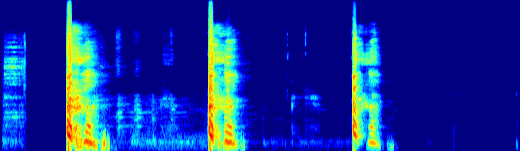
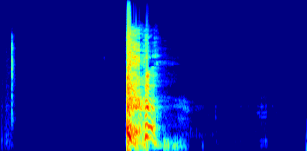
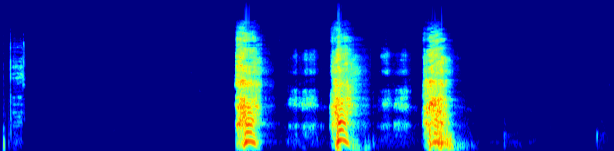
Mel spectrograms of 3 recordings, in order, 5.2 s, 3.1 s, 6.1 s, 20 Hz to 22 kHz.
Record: {
  "three_cough_length": "5.2 s",
  "three_cough_amplitude": 32768,
  "three_cough_signal_mean_std_ratio": 0.24,
  "cough_length": "3.1 s",
  "cough_amplitude": 32768,
  "cough_signal_mean_std_ratio": 0.21,
  "exhalation_length": "6.1 s",
  "exhalation_amplitude": 32767,
  "exhalation_signal_mean_std_ratio": 0.25,
  "survey_phase": "beta (2021-08-13 to 2022-03-07)",
  "age": "45-64",
  "gender": "Male",
  "wearing_mask": "No",
  "symptom_none": true,
  "smoker_status": "Never smoked",
  "respiratory_condition_asthma": false,
  "respiratory_condition_other": false,
  "recruitment_source": "REACT",
  "submission_delay": "2 days",
  "covid_test_result": "Negative",
  "covid_test_method": "RT-qPCR",
  "influenza_a_test_result": "Negative",
  "influenza_b_test_result": "Negative"
}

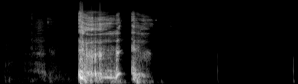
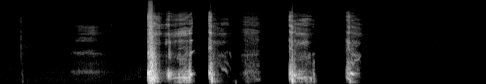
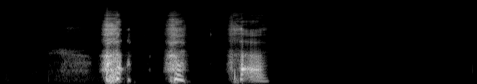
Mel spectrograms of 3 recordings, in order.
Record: {
  "cough_length": "3.0 s",
  "cough_amplitude": 32768,
  "cough_signal_mean_std_ratio": 0.3,
  "three_cough_length": "4.9 s",
  "three_cough_amplitude": 32768,
  "three_cough_signal_mean_std_ratio": 0.25,
  "exhalation_length": "4.8 s",
  "exhalation_amplitude": 32768,
  "exhalation_signal_mean_std_ratio": 0.28,
  "survey_phase": "beta (2021-08-13 to 2022-03-07)",
  "age": "18-44",
  "gender": "Female",
  "wearing_mask": "No",
  "symptom_cough_any": true,
  "symptom_shortness_of_breath": true,
  "symptom_sore_throat": true,
  "symptom_diarrhoea": true,
  "symptom_fatigue": true,
  "symptom_fever_high_temperature": true,
  "symptom_headache": true,
  "symptom_onset": "3 days",
  "smoker_status": "Never smoked",
  "respiratory_condition_asthma": false,
  "respiratory_condition_other": false,
  "recruitment_source": "Test and Trace",
  "submission_delay": "2 days",
  "covid_test_result": "Positive",
  "covid_test_method": "ePCR"
}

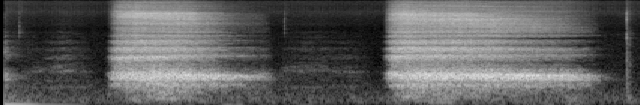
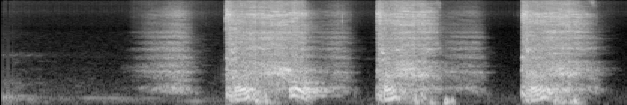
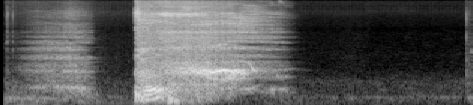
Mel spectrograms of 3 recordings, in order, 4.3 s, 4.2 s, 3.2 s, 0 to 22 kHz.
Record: {
  "exhalation_length": "4.3 s",
  "exhalation_amplitude": 32768,
  "exhalation_signal_mean_std_ratio": 0.65,
  "three_cough_length": "4.2 s",
  "three_cough_amplitude": 32768,
  "three_cough_signal_mean_std_ratio": 0.67,
  "cough_length": "3.2 s",
  "cough_amplitude": 32768,
  "cough_signal_mean_std_ratio": 0.56,
  "survey_phase": "beta (2021-08-13 to 2022-03-07)",
  "age": "65+",
  "gender": "Male",
  "wearing_mask": "No",
  "symptom_none": true,
  "smoker_status": "Never smoked",
  "respiratory_condition_asthma": false,
  "respiratory_condition_other": false,
  "recruitment_source": "REACT",
  "submission_delay": "4 days",
  "covid_test_result": "Negative",
  "covid_test_method": "RT-qPCR"
}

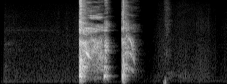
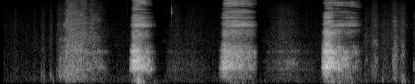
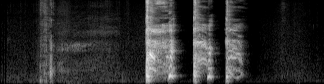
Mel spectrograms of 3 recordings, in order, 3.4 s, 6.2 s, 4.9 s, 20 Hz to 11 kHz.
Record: {
  "cough_length": "3.4 s",
  "cough_amplitude": 32768,
  "cough_signal_mean_std_ratio": 0.27,
  "exhalation_length": "6.2 s",
  "exhalation_amplitude": 9037,
  "exhalation_signal_mean_std_ratio": 0.34,
  "three_cough_length": "4.9 s",
  "three_cough_amplitude": 31495,
  "three_cough_signal_mean_std_ratio": 0.27,
  "survey_phase": "beta (2021-08-13 to 2022-03-07)",
  "age": "18-44",
  "gender": "Female",
  "wearing_mask": "No",
  "symptom_cough_any": true,
  "symptom_sore_throat": true,
  "symptom_fatigue": true,
  "symptom_headache": true,
  "symptom_onset": "2 days",
  "smoker_status": "Never smoked",
  "respiratory_condition_asthma": false,
  "respiratory_condition_other": false,
  "recruitment_source": "Test and Trace",
  "submission_delay": "1 day",
  "covid_test_result": "Negative",
  "covid_test_method": "RT-qPCR"
}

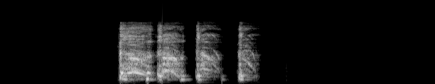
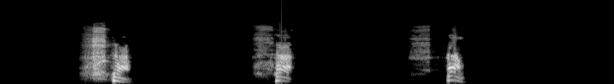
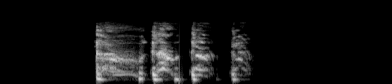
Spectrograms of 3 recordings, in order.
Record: {
  "three_cough_length": "4.4 s",
  "three_cough_amplitude": 29804,
  "three_cough_signal_mean_std_ratio": 0.36,
  "exhalation_length": "6.1 s",
  "exhalation_amplitude": 32248,
  "exhalation_signal_mean_std_ratio": 0.27,
  "cough_length": "3.9 s",
  "cough_amplitude": 30225,
  "cough_signal_mean_std_ratio": 0.39,
  "survey_phase": "beta (2021-08-13 to 2022-03-07)",
  "age": "45-64",
  "gender": "Male",
  "wearing_mask": "Yes",
  "symptom_cough_any": true,
  "symptom_runny_or_blocked_nose": true,
  "symptom_fatigue": true,
  "symptom_onset": "3 days",
  "smoker_status": "Never smoked",
  "respiratory_condition_asthma": false,
  "respiratory_condition_other": false,
  "recruitment_source": "Test and Trace",
  "submission_delay": "1 day",
  "covid_test_result": "Positive",
  "covid_test_method": "RT-qPCR",
  "covid_ct_value": 21.4,
  "covid_ct_gene": "ORF1ab gene"
}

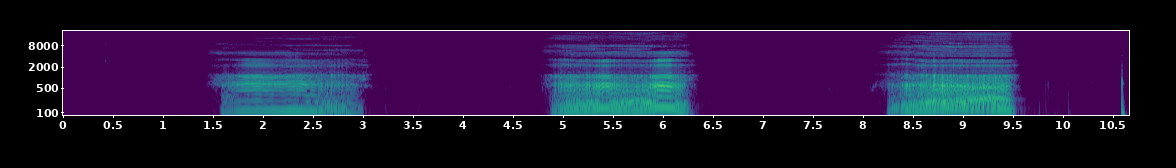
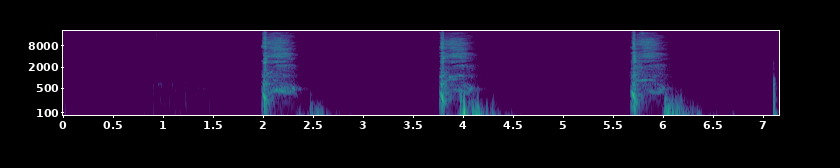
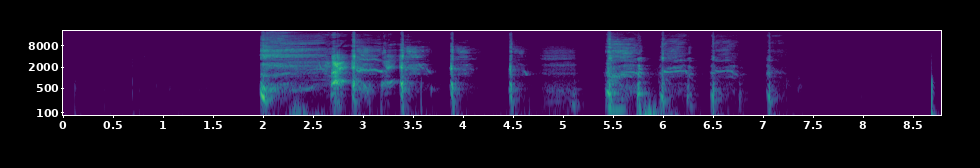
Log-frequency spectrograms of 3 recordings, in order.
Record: {
  "exhalation_length": "10.7 s",
  "exhalation_amplitude": 9956,
  "exhalation_signal_mean_std_ratio": 0.47,
  "three_cough_length": "7.2 s",
  "three_cough_amplitude": 6098,
  "three_cough_signal_mean_std_ratio": 0.35,
  "cough_length": "8.8 s",
  "cough_amplitude": 15845,
  "cough_signal_mean_std_ratio": 0.37,
  "survey_phase": "beta (2021-08-13 to 2022-03-07)",
  "age": "45-64",
  "gender": "Male",
  "wearing_mask": "No",
  "symptom_new_continuous_cough": true,
  "symptom_runny_or_blocked_nose": true,
  "symptom_headache": true,
  "symptom_onset": "5 days",
  "smoker_status": "Ex-smoker",
  "respiratory_condition_asthma": false,
  "respiratory_condition_other": false,
  "recruitment_source": "Test and Trace",
  "submission_delay": "1 day",
  "covid_test_result": "Positive",
  "covid_test_method": "RT-qPCR",
  "covid_ct_value": 14.4,
  "covid_ct_gene": "ORF1ab gene",
  "covid_ct_mean": 14.7,
  "covid_viral_load": "15000000 copies/ml",
  "covid_viral_load_category": "High viral load (>1M copies/ml)"
}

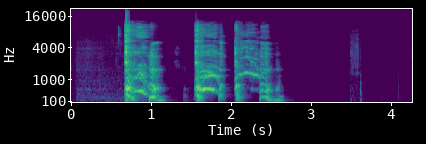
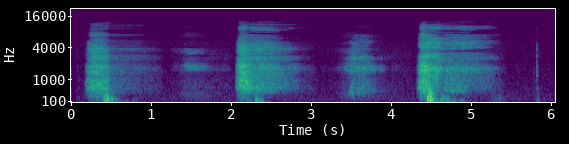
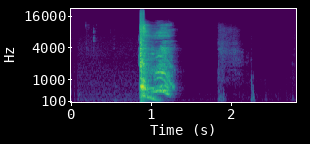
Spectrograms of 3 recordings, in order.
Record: {
  "three_cough_length": "4.3 s",
  "three_cough_amplitude": 32768,
  "three_cough_signal_mean_std_ratio": 0.36,
  "exhalation_length": "6.1 s",
  "exhalation_amplitude": 31952,
  "exhalation_signal_mean_std_ratio": 0.33,
  "cough_length": "2.8 s",
  "cough_amplitude": 32768,
  "cough_signal_mean_std_ratio": 0.22,
  "survey_phase": "beta (2021-08-13 to 2022-03-07)",
  "age": "65+",
  "gender": "Female",
  "wearing_mask": "No",
  "symptom_none": true,
  "smoker_status": "Never smoked",
  "respiratory_condition_asthma": false,
  "respiratory_condition_other": false,
  "recruitment_source": "REACT",
  "submission_delay": "2 days",
  "covid_test_result": "Negative",
  "covid_test_method": "RT-qPCR",
  "influenza_a_test_result": "Negative",
  "influenza_b_test_result": "Negative"
}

